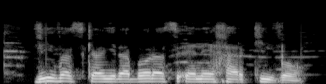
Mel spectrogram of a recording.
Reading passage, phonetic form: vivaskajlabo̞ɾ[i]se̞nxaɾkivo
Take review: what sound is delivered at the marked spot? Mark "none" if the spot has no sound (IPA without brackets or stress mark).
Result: a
